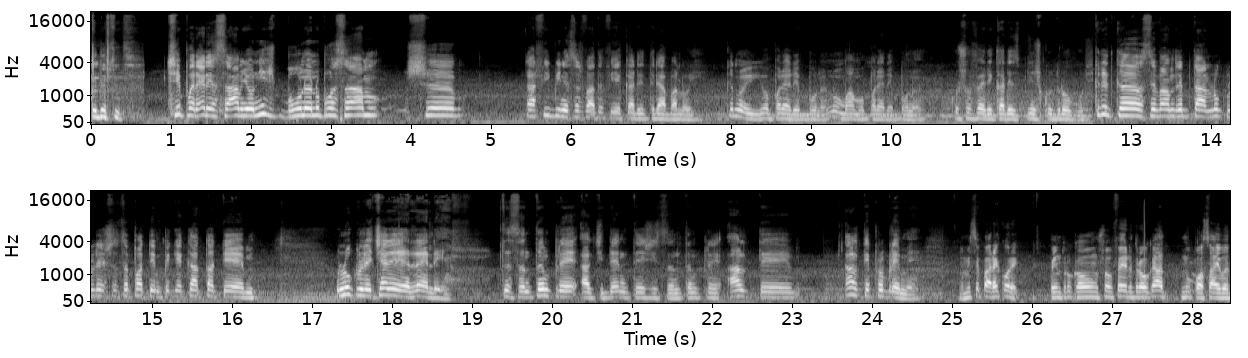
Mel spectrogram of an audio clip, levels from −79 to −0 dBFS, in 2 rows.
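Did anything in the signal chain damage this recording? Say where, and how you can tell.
Yes. At the network and jitter-buffer stage there is clock drift between sender and receiver: the sender's clock runs roughly 4 percent fast, so the receiver's buffer keeps filling faster than it empties for the whole clip. The sound carries small, irregular timing hiccups throughout.

To stop the buffer overflowing, the receiver makes repeated timing corrections from 0.13 s to 28.31 s, discarding short pieces as it goes. This keeps effective playback at 104 percent speed, heard as a slightly hurried, unevenly spaced tempo with faint skips.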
